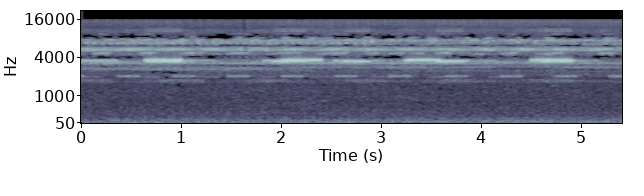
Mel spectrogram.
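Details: Several crickets chirp together in a park at evening, bright high trills running steadily while a lower chirp pulses roughly every second, gentle background hum beneath.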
